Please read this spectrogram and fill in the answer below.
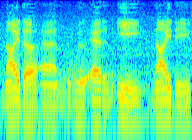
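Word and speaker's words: cnida: a 90 with a it's spelled c-n-i-d-a for the singular naida and we'll add an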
